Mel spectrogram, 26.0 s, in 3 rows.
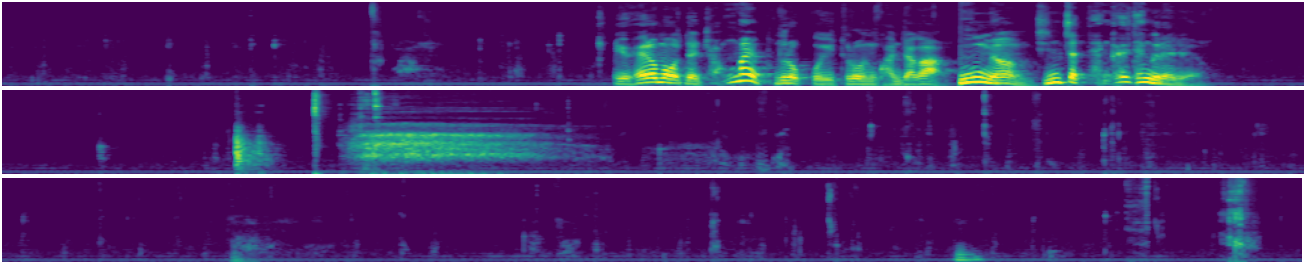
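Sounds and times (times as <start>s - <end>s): quiet chewing: 0.0s - 4.1s, 12.2s - 26.0s
loud breathy exhale: 10.9s - 12.7s.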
